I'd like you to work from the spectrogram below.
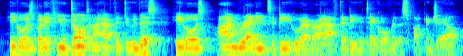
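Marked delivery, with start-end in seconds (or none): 3.2-6.9 put-on dead-serious, earnest tone. Retelling what a man said he prayed before jail, retelling a dead-serious vow. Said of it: "the guy doesn't say it to sound cool".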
